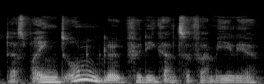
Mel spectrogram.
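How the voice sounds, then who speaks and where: A man voicing a sick peasant father of about fifty, with a hoarse, raspy voice and a slow, reproachful way of lecturing his sons. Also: lowish voice, sing-song, a little mellow, full character voice. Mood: stern. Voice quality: raspy, gravelly.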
